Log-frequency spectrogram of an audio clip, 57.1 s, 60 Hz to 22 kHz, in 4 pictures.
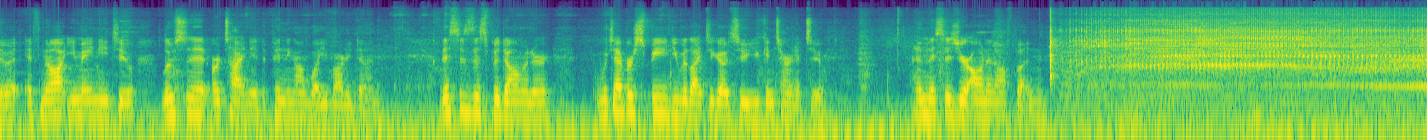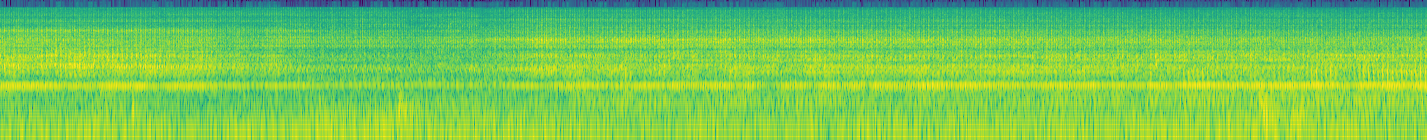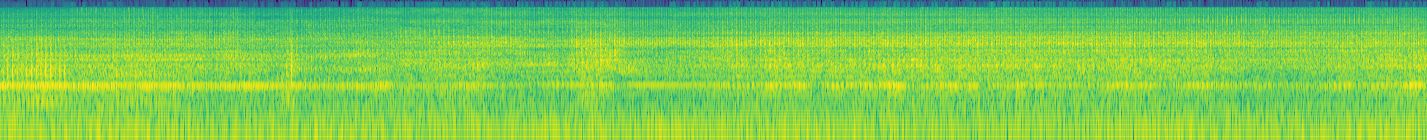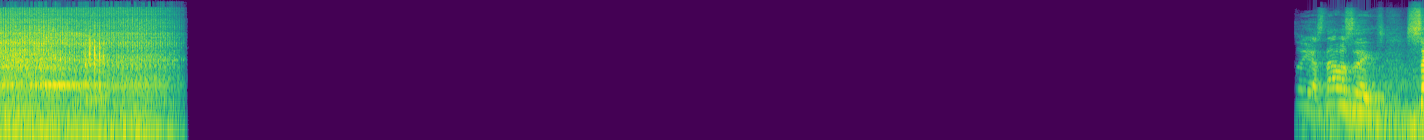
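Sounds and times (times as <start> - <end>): saw blade rasping through wood: 10.5 - 44.7
scroll saw motor hum: 10.5 - 44.7.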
